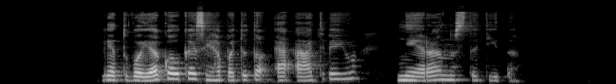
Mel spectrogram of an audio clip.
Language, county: Lithuanian, Kaunas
